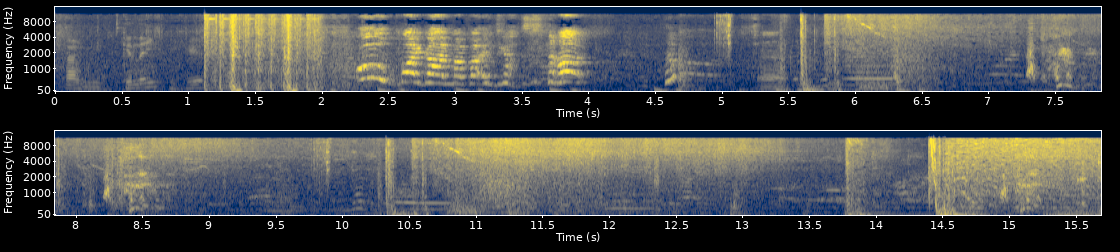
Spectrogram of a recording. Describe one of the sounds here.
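Rapid gunfire cracks in short bursts.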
